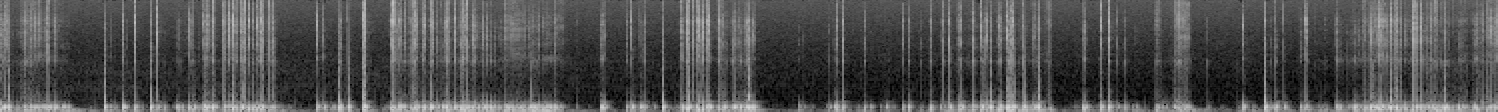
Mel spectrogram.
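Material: Metal mesh.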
